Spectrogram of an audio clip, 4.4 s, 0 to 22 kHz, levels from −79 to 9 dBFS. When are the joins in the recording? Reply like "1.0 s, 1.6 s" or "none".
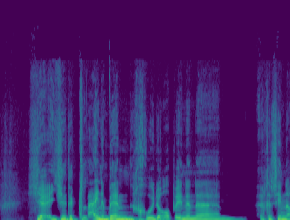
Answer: none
